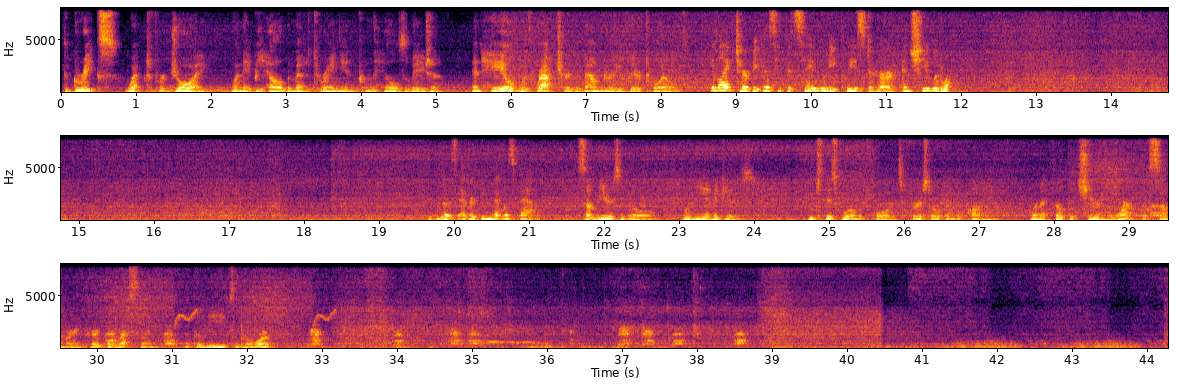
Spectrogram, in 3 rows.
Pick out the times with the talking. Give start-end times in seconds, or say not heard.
0.0-11.8, 19.6-32.4.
